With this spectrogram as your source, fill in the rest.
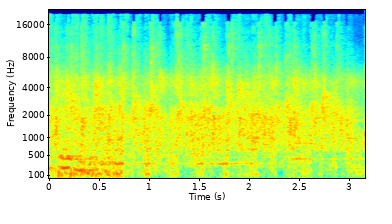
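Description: An audience at a Christian sermon delivered in Hindi-Urdu breaks into sustained applause, a dense, loud patter of clapping that continues throughout without pause.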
